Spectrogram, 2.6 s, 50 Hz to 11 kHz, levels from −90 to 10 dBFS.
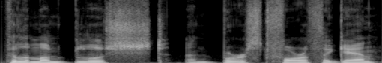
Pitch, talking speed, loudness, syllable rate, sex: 110 Hz, 140 wpm, -19 LUFS, 4.1 syllables/s, male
